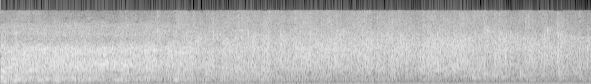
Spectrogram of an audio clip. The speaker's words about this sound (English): Thank you for that round of applause. I feel that's for all of us.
